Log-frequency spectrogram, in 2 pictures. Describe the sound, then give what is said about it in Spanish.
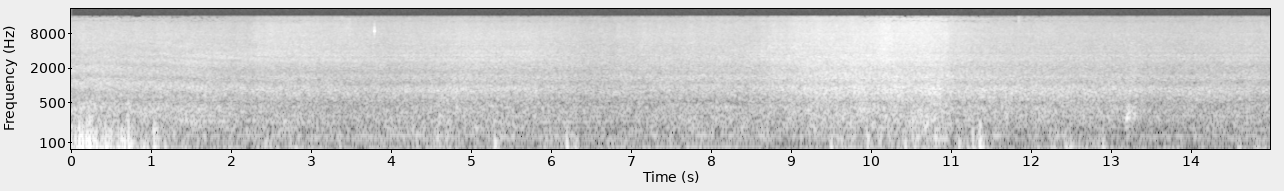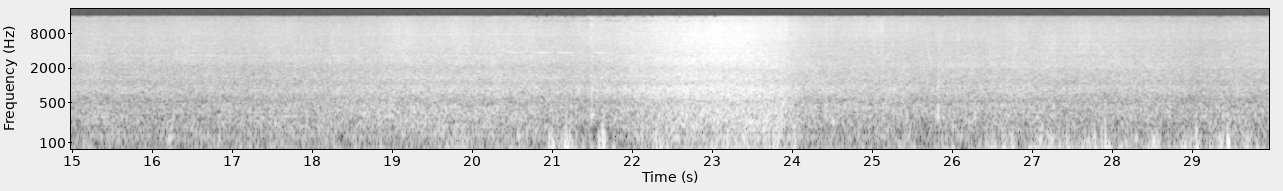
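Ocean waves roll in steadily, with two broad swells around ten and twenty-three seconds rising into a soft hiss of surf over a constant low rumble, plus some wind buffeting. Nobody speaks. “Y voy a relajar el cuerpo y la mente por un minuto más, conectando con el sonido del mar.”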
